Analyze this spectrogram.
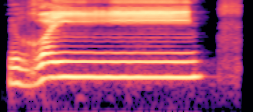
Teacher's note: यह अदना हलक से निकलता है यानी हलक का वह हिस्सा जो मुंह के नजदीक है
